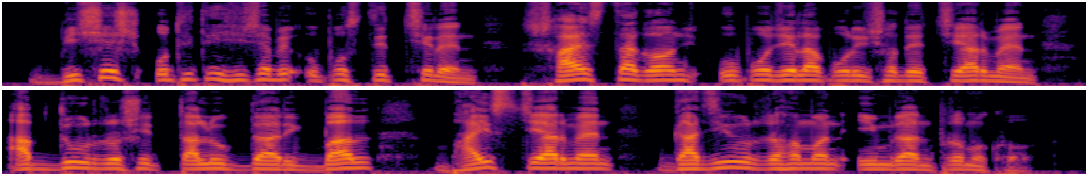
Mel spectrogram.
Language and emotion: Bengali, neutral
